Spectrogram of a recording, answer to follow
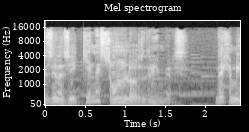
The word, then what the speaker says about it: dreamers: así Quiénes son los dreamers déjeme y le comento Pues resulta ser que los dreamers o sea se escribe dreamers pero se pronuncia dreamers Ay qué loco bueno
